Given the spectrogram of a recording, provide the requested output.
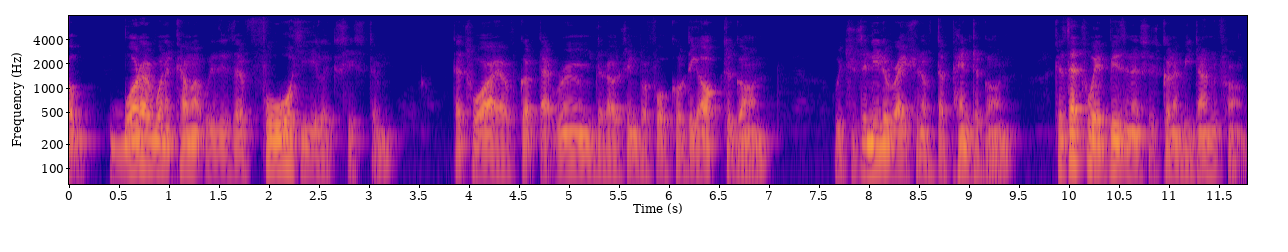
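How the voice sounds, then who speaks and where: This man has a very deep, low voice with a dark, mellow tone and is somewhat breathy. He speaks at a fairly quick pace with ordinary pitch variation in an Australian accent. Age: 40s. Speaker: self-styled prophet vlogger. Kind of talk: rambling monologue. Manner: agitated, forceful.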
